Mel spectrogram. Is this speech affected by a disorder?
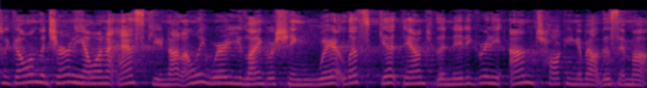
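Yes: cleft lip and palate, severe.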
